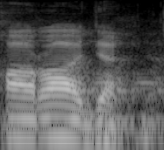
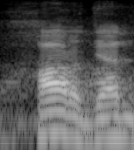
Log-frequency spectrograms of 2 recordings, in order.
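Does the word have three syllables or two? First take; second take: three; two. First: A short vowel comes between the r and j. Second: No vowel comes between the r and j. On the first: This is the other recorded reading. "tapi kharajan" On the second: This is the usual reading. "Bukan kharjan"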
